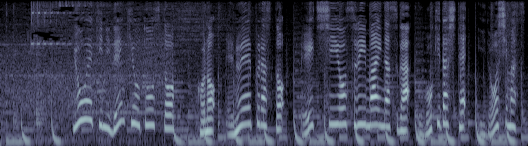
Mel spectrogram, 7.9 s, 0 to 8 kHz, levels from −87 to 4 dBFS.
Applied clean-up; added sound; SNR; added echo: none; none; none; none.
